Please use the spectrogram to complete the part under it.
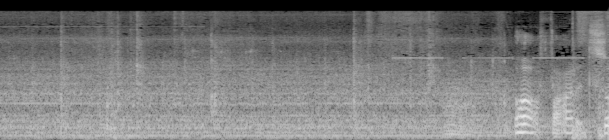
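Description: Paper slides out of a copier into its tray.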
